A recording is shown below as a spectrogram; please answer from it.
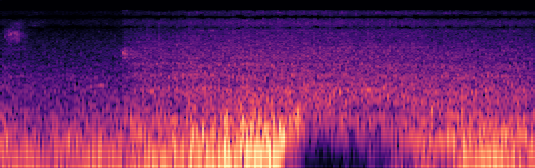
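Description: Street traffic: a motor vehicle passing close, its noise building to a peak about two seconds in over a steady low rumble.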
